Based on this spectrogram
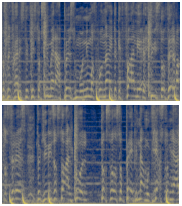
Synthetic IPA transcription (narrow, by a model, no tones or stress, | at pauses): pɾoznɐefxɐɾist̪iθist̪o̞sime̞ɾɐpezumo̞nimɐsponɐit̪oce̞fɐlieɾeθizst̪o̞ðeɾmɐt̪ost̪ɾest̪o̞ʝiɾizost̪o̞ɐlko̞l | t̪o̞sooso̞pɾepinɐmuðʝɐso̥t̪omɲɐl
